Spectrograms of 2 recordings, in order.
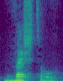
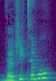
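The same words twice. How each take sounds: First: The word is said with three syllables. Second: The word is said with four full syllables. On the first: The speaker calls it right. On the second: The speaker calls it wrong.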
